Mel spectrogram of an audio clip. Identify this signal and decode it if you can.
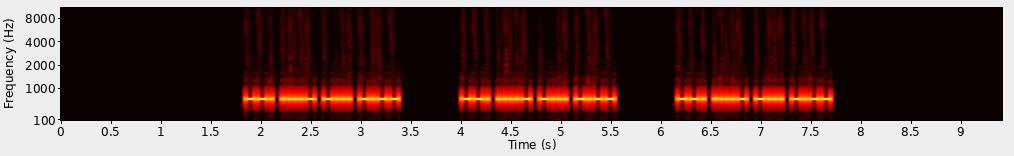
Morse code, heard as a keyed tone, about 40 wpm, 700 Hz. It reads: G4BY G4BY G4BY
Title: DXCC-100 Call Signs - 4 Characters - Repeated 3x - 40wpm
